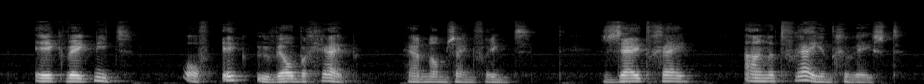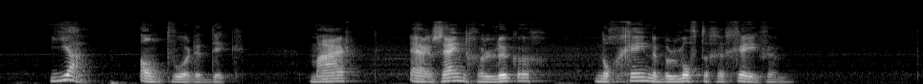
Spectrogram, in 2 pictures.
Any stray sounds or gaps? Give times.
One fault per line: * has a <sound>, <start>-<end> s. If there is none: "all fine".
all fine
